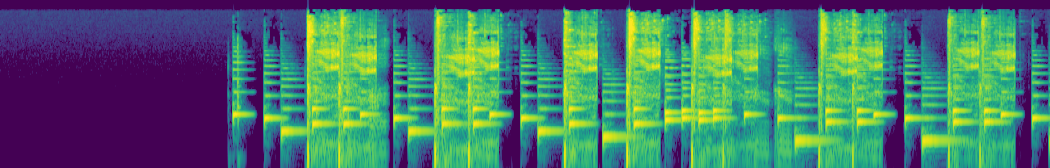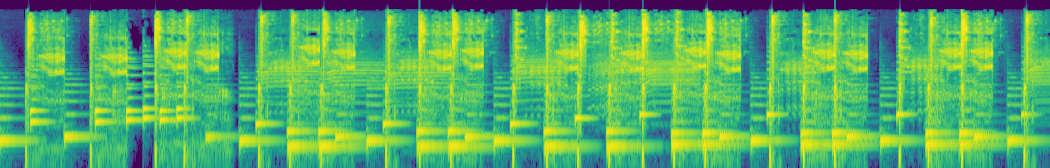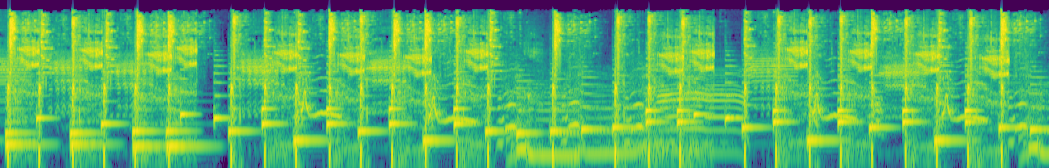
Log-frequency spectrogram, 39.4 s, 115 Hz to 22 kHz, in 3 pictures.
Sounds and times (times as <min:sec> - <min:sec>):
Music: 0:02.9 - 0:39.3
Animal: 0:03.8 - 0:06.4, 0:07.0 - 0:11.2, 0:11.9 - 0:12.8, 0:13.4 - 0:39.3.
